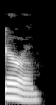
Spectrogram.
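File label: "arum", British English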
